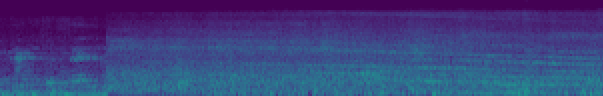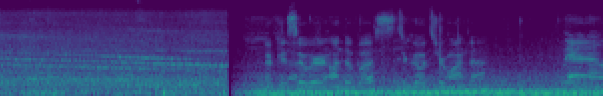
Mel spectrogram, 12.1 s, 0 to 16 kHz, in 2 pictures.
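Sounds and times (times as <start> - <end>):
train whine falling in pitch: 1.1 - 8.3.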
